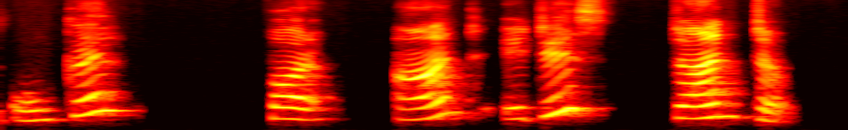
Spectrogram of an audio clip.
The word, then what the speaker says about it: Onkel: Okay, and without umlaut, just single O, it is pronounced as O. So for uncle, it is onkel.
